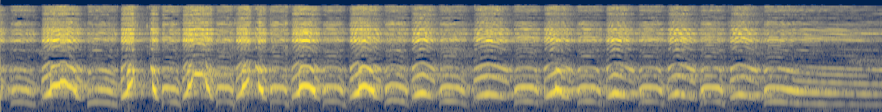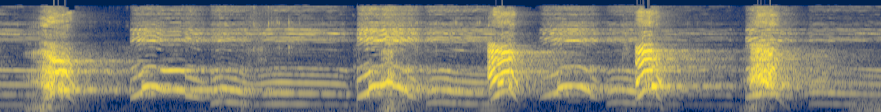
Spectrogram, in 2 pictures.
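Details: During a scuffle with a chicken, Jarvid the corgi gives a fast run of bouncing, arched harmonic yelps for about four seconds, then several loud, abrupt barks spaced about a second apart.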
